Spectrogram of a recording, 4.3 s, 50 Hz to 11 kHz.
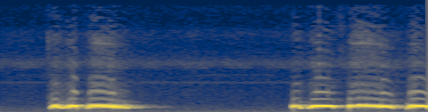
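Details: Spotted dove, 'kuk 2' calling for luring other doves: a short two-part phrase of soft, hollow coos ends, silence follows, then a new run of steady low coos starts.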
